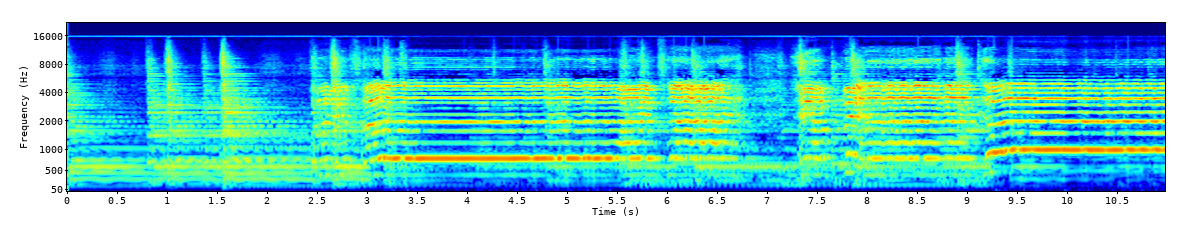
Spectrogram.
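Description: A woman singing to her own strummed acoustic guitar: guitar chords alone at first, then her voice comes in about three seconds in with long held notes, rising to a higher held note near the end.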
